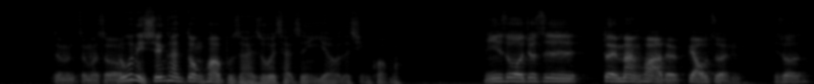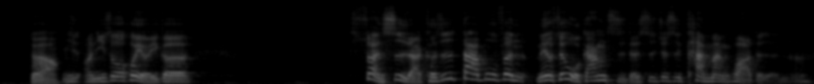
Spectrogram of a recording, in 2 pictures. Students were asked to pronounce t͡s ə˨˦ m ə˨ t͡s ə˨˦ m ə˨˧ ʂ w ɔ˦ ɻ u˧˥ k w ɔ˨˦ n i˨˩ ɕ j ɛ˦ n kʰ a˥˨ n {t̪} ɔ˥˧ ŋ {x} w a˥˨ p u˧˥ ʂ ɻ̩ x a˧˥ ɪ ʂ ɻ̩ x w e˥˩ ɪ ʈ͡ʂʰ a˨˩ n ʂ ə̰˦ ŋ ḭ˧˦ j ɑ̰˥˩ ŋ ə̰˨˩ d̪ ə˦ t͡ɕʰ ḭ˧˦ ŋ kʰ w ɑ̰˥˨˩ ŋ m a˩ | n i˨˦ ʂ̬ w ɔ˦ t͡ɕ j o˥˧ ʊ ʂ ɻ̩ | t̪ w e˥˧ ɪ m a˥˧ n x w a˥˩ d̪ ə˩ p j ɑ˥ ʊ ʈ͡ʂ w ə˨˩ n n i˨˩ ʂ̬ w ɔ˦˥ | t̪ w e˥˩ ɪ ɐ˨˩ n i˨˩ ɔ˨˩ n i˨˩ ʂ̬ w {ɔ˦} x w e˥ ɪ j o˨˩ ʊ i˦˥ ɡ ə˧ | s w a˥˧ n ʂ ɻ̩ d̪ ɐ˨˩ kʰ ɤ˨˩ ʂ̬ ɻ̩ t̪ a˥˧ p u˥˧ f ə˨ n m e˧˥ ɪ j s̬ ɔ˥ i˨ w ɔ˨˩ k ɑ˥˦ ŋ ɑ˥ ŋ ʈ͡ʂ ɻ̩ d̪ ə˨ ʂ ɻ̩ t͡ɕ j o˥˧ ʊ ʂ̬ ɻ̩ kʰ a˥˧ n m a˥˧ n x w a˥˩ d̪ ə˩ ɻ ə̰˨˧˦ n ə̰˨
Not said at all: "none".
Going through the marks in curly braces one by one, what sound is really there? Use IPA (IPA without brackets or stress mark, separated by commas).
t̪, x, ɔ˦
